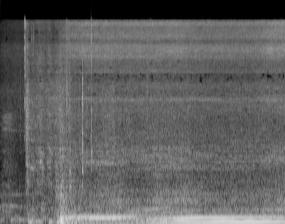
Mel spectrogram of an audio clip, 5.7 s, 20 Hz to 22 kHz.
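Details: Toyota Revo 7K engine after burnt wiring repair, with distributor, throttle body and injectors replaced, check engine light on: short crank, then it catches and settles into a steady, even low idle. Finally starts and runs normally.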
